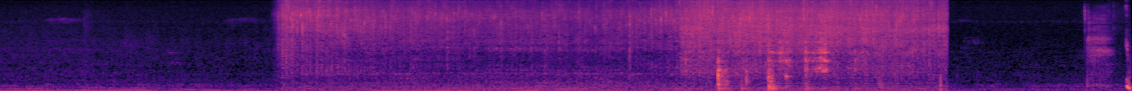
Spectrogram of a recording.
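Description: Prawns for a spicy masala fry crackle and sizzle in a hot pan in one steady hiss that lasts several seconds, then stop abruptly. A few light stirring taps come through near the end.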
